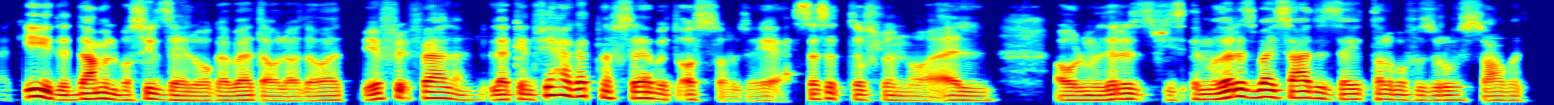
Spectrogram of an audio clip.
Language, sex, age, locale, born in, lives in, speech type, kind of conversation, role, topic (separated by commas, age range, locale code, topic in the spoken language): Arabic, male, 20-24, ar-EG, Egypt, Egypt, read, expert-assistant, asker, لو حبينا نشرح عدم المساواة الاجتماعية في مصر كأنها سباق جري، إيه الأنالوجي أو التشبيه اللي ممكن يوضح الفكرة دي؟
